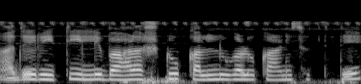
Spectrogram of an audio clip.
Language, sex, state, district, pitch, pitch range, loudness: Kannada, female, Karnataka, Raichur, 225 Hz, 215-230 Hz, -17 LUFS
